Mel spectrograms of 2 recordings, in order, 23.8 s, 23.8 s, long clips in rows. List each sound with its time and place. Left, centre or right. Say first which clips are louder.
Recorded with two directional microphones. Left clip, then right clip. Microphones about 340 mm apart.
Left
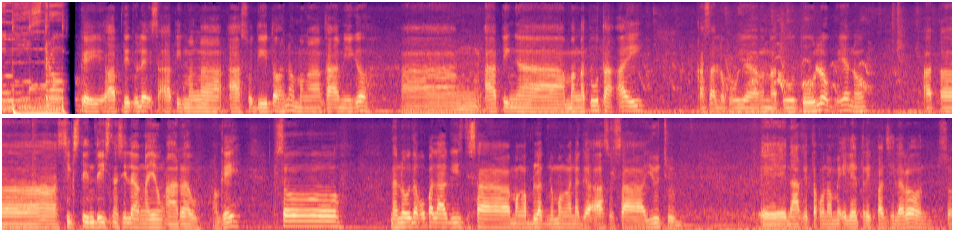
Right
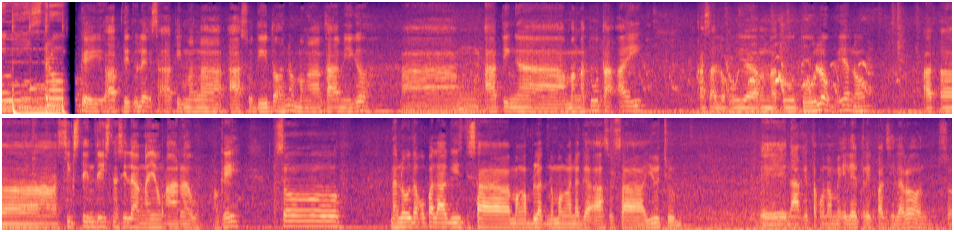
0.0 s a man's voice: even; centre
21.4 s speech: left 5 dB; centre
